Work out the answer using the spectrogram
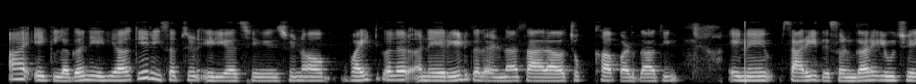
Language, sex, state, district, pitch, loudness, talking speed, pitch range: Gujarati, female, Gujarat, Valsad, 185 Hz, -17 LUFS, 145 wpm, 175-195 Hz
